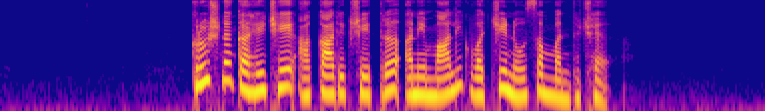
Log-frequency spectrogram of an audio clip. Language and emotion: Gujarati, neutral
